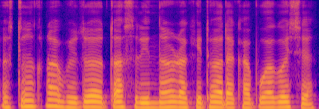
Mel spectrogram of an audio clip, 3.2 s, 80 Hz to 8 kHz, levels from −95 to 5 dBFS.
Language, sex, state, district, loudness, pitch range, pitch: Assamese, male, Assam, Hailakandi, -16 LUFS, 130-145 Hz, 135 Hz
